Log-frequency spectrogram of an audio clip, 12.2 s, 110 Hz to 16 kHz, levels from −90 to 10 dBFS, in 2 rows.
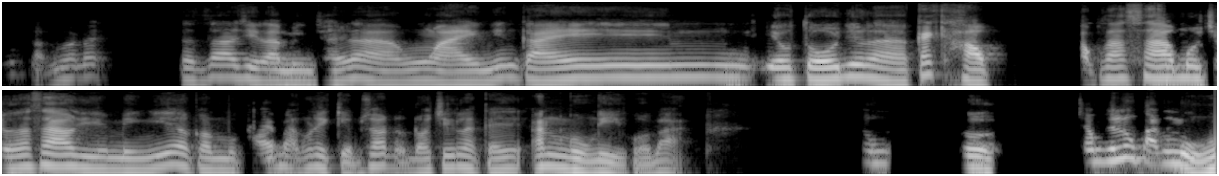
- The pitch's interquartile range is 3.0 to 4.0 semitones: Yes, average, 3.7 semitones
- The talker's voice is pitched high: No, medium, 165 Hz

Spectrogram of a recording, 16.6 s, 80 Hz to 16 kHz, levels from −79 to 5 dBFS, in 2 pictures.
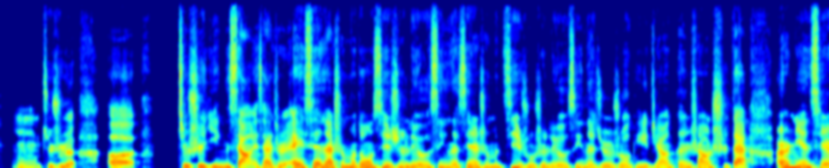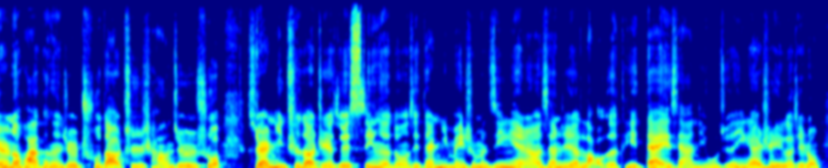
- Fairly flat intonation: No, average, 3.3 semitones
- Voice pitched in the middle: No, high, 220 Hz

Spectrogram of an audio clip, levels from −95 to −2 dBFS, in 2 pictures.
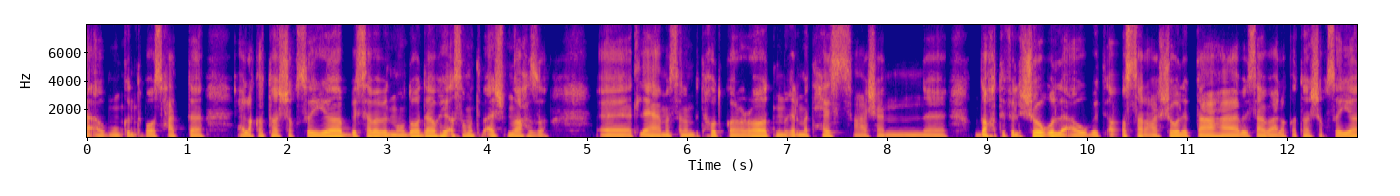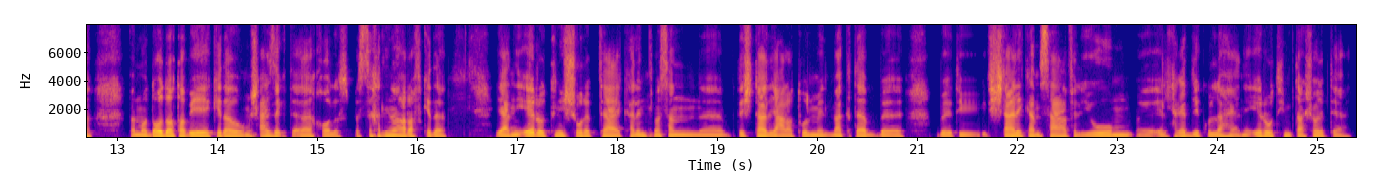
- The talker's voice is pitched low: Yes, low, 110 Hz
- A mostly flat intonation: No, average, 3.4 semitones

